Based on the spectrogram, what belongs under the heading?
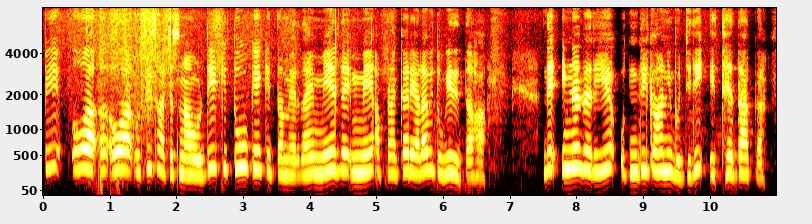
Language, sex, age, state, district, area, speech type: Dogri, female, 18-30, Jammu and Kashmir, Reasi, rural, spontaneous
